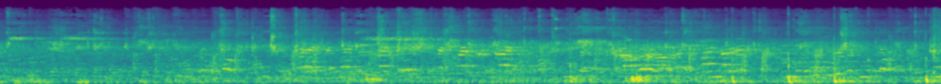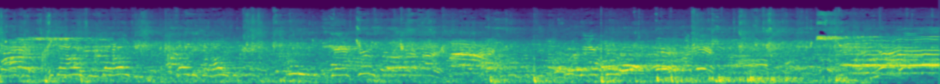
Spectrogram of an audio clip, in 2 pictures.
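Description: A basketball dribbled on a hardwood gym floor during play, with voices calling out over it in a large gym.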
